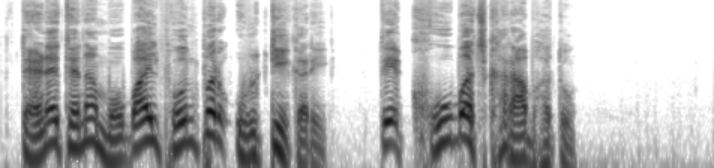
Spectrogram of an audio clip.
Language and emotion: Gujarati, disgusted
